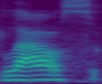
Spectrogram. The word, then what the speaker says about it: Laos: Yeah, it pronounces the S at the end, whereas I found a lot of local people here don't say the S, they just say Lao.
